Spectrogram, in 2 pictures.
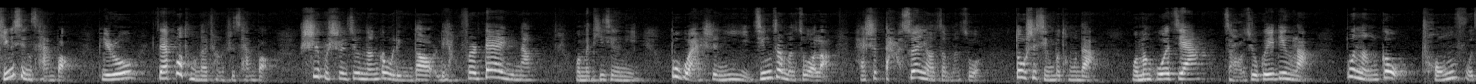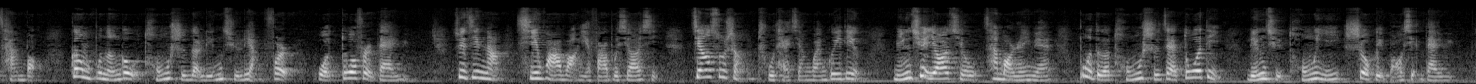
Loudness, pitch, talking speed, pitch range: -18 LUFS, 230 Hz, 270 characters per minute, 200-275 Hz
